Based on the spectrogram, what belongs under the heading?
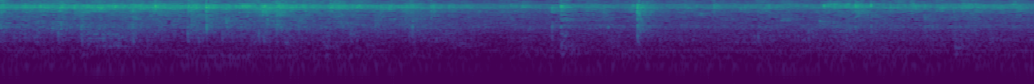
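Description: Okra and onion sizzling in hot oil in an aluminium kadhai, a steady frying hiss. A perforated metal spoon stirs them, scraping and clicking against the pan now and then.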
